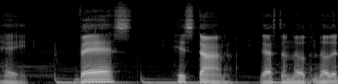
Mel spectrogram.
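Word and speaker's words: Svadhisthana: Vad histana. It's like the s is silent.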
